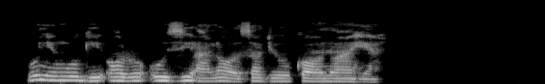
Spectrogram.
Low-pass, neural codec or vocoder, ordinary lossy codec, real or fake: none; none; none; real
